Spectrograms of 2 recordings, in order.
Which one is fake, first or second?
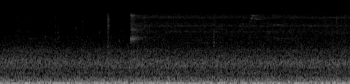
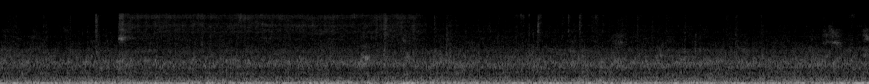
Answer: second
